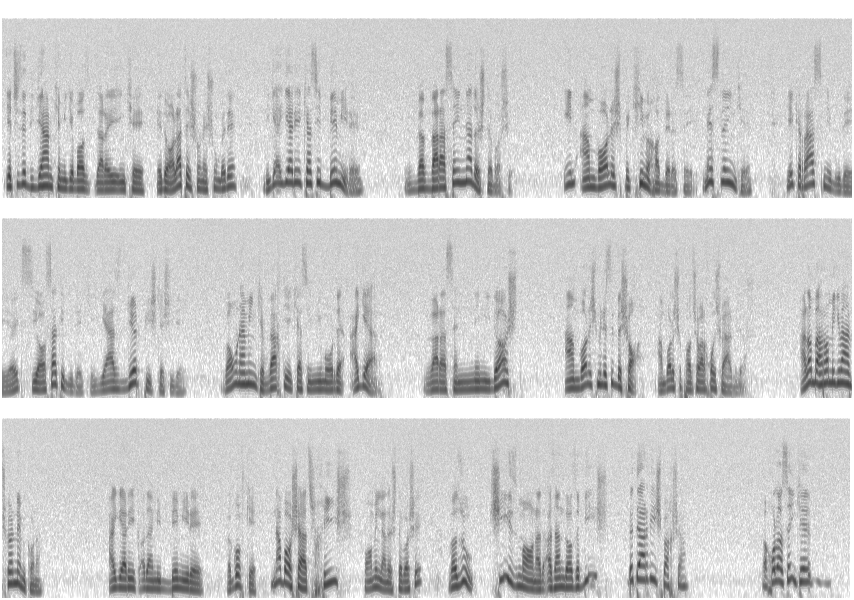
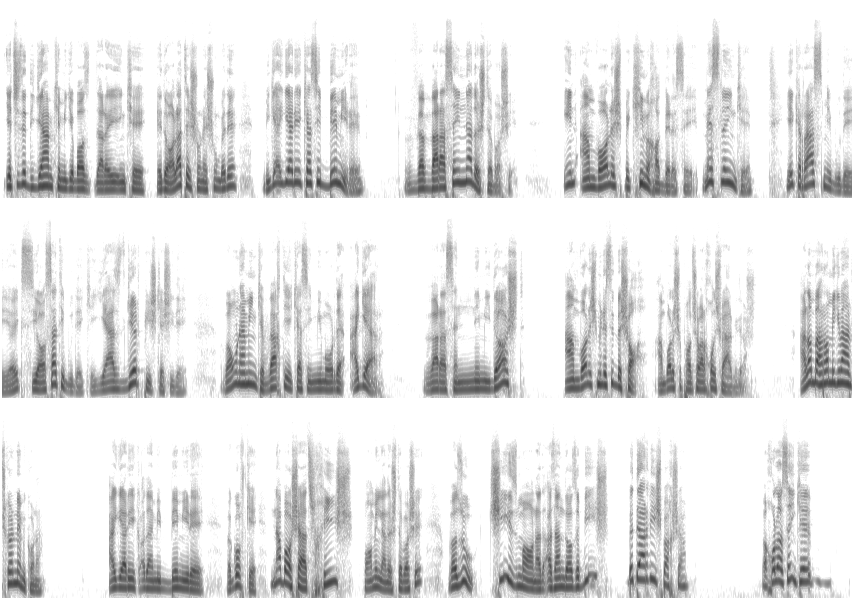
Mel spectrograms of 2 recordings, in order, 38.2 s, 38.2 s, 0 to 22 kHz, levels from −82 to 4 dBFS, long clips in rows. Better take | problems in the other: second | hiss; noticeable; throughout; 15 dB below the speech

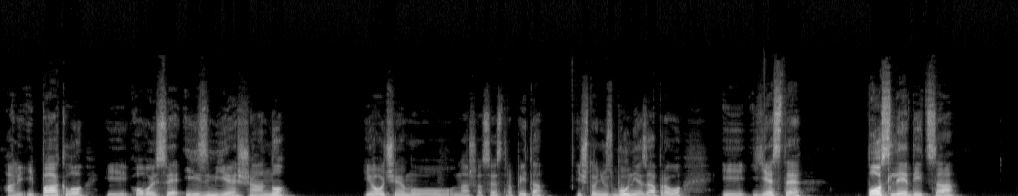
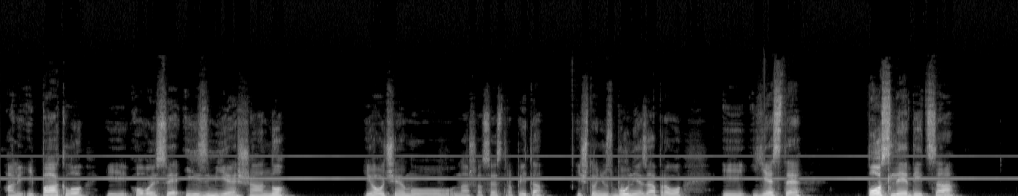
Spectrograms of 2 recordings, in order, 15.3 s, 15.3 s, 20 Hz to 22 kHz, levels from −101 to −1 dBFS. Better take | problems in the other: first | high-pitched whine; faint; throughout; 2 kHz, 20 dB below the speech

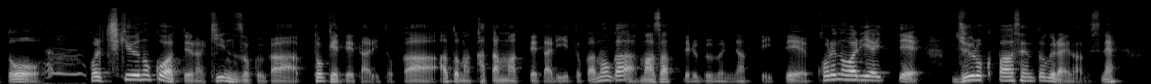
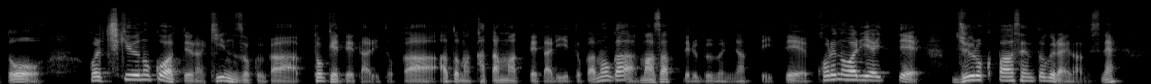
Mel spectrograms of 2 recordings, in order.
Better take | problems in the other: second | dog barking; faint; at 0.5 s; peak 10 dB below the speech

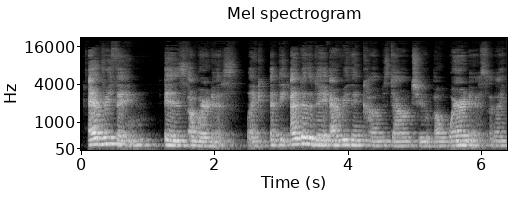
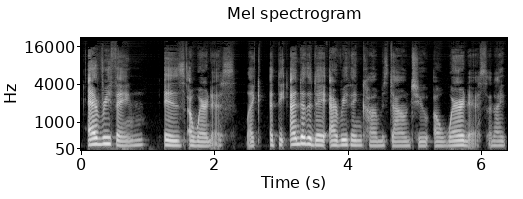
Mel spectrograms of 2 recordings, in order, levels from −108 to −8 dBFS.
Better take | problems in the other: second | off-mic speech; far // room echo; slight; dies away in 0.5 s

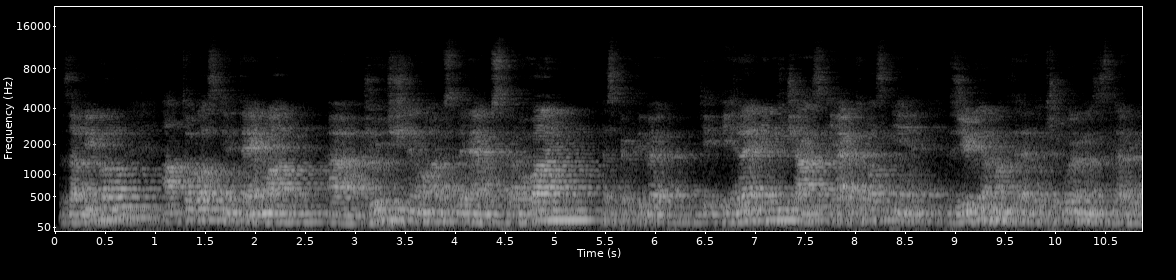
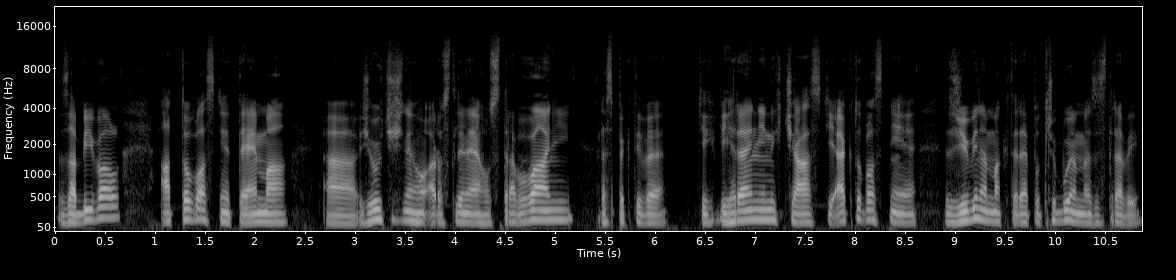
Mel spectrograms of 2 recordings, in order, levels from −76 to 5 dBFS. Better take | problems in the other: second | off-mic speech; far // room echo; strong; dies away in 1.6 s

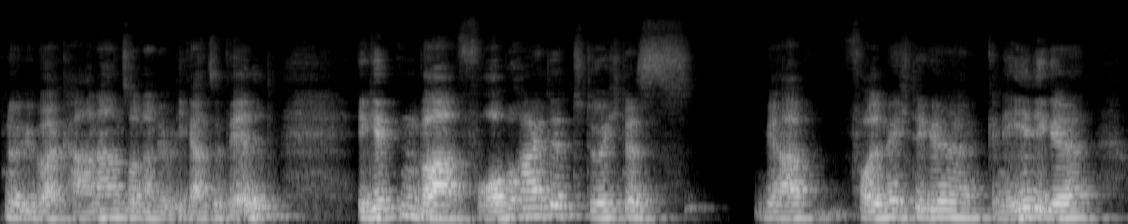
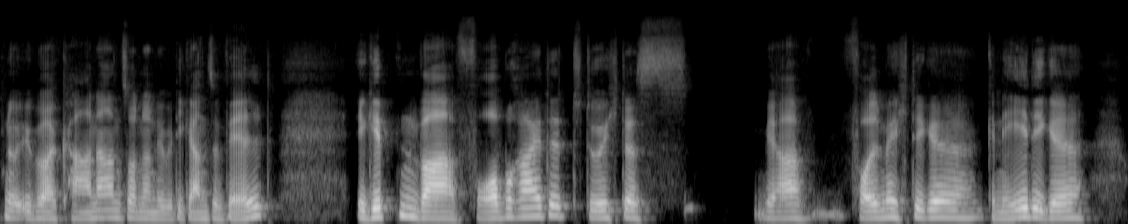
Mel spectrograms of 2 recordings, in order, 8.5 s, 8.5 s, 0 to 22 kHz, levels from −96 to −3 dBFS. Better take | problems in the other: second | off-mic speech; far // room echo; very slight; dies away in 0.3 s

